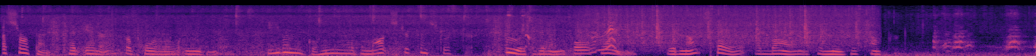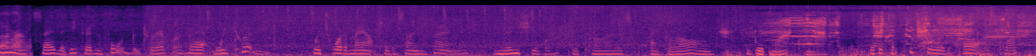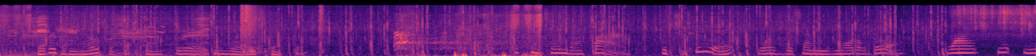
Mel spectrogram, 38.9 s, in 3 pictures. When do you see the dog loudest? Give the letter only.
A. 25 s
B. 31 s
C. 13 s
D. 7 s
B.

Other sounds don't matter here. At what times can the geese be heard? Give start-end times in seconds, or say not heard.
21.9-29.9.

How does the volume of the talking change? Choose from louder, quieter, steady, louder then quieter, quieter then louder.
steady.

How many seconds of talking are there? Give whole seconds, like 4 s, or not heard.
34 s.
